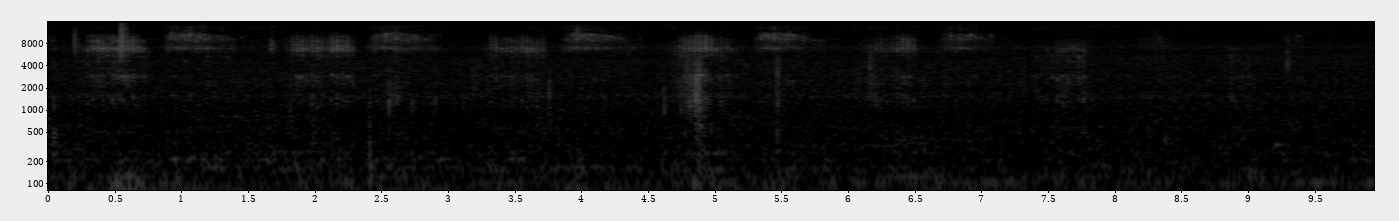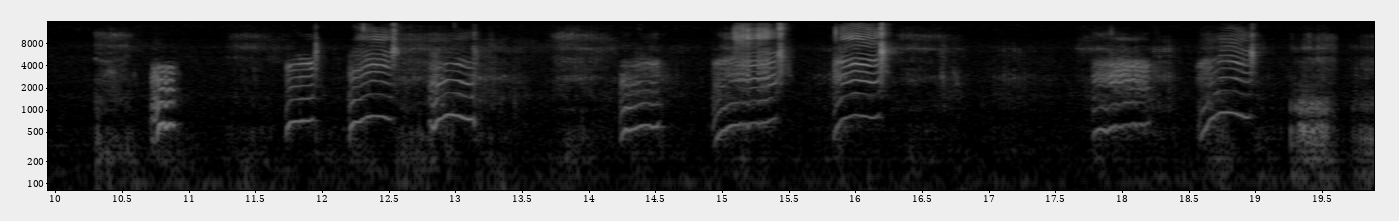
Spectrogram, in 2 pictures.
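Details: Famished newborn kittens calling for their mother before drinking milk: quiet snuffling at first, then a rapid run of high, wavering, arching mews repeated roughly every half second, some overlapping, over soft background rustle.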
